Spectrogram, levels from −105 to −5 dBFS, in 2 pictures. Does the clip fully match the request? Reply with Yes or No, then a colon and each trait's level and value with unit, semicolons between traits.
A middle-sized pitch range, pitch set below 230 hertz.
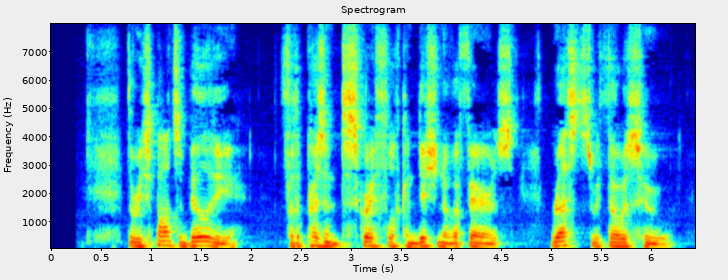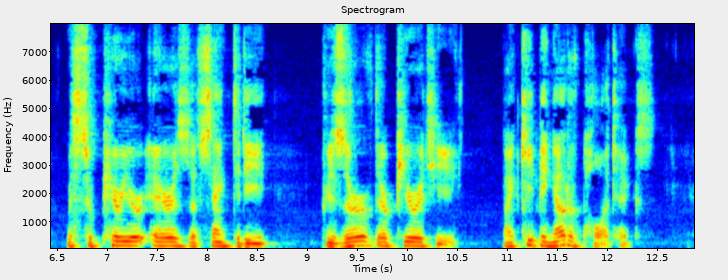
Yes: average, 3.0 semitones; low, 135 Hz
